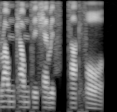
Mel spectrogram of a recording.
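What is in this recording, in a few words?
BC Sheriff Tac 4, Computer Voice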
